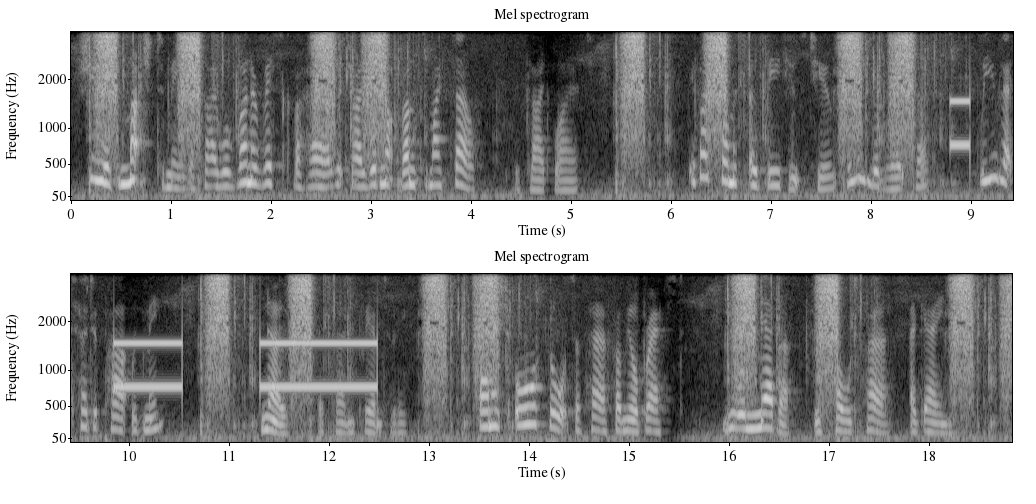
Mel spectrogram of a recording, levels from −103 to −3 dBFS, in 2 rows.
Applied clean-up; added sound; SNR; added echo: none; Hiss + Telephone; -3 dB; none.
